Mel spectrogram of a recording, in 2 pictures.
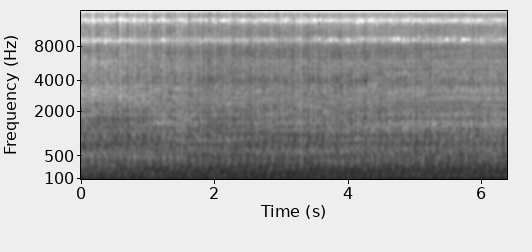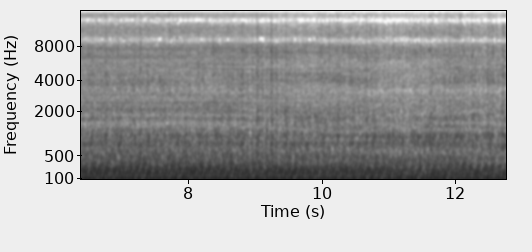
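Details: Nissan 240SX with twin-turbo LSX V8, first start after new turbo setup, out of gear, running on Holley Terminator X wizard base tune, fuel pressure not yet set: deep steady idle firing evenly, no stumble or misfire; normal idle.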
